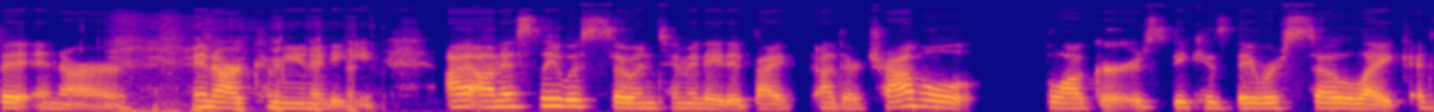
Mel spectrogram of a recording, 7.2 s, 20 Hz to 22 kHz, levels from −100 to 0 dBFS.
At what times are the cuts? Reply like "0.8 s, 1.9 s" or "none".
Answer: none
